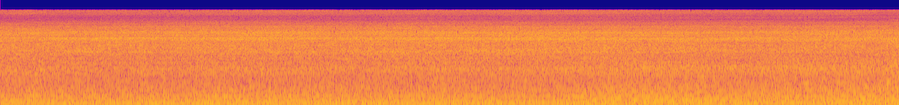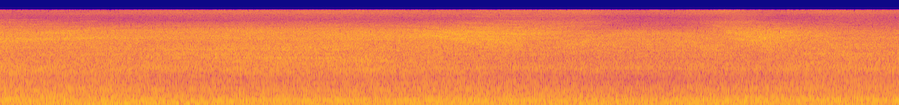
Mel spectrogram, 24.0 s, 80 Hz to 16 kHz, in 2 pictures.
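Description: Caterpillar diesel engine of a ZCU-20 diesel locomotive running steadily at close range while the locomotive stands coupled to coaches, a high whine riding over its rumble.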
